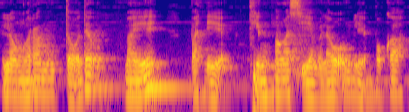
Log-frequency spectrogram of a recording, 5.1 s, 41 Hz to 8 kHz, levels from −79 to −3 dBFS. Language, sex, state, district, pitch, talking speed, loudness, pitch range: Mizo, male, Mizoram, Aizawl, 95 Hz, 175 wpm, -17 LUFS, 90-110 Hz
